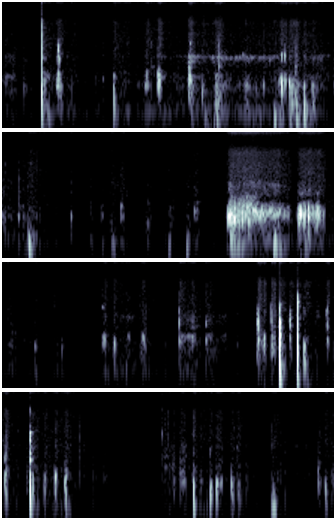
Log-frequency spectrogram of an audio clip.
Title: my stomach growling (only audio)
